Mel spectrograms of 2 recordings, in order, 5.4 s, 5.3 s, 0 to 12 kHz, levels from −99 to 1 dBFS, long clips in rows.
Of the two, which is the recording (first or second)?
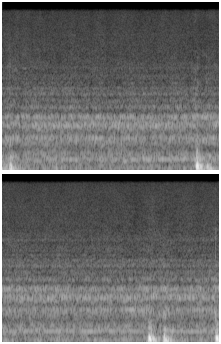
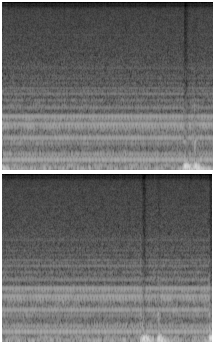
second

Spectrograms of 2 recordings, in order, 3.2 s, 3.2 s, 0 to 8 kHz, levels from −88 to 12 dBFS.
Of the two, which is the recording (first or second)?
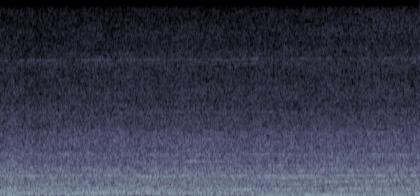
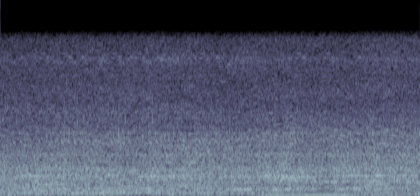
first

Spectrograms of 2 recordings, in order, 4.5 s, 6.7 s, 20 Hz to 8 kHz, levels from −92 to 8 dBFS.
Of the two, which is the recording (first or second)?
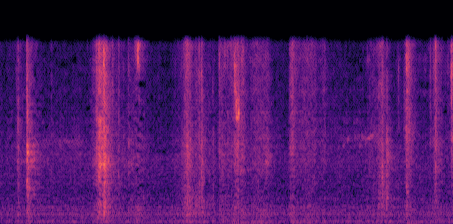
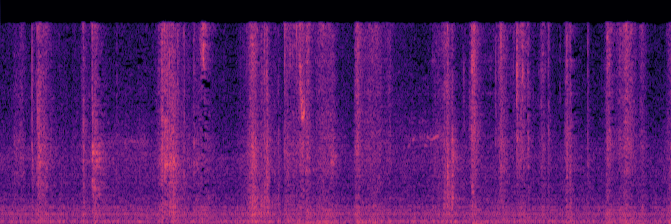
second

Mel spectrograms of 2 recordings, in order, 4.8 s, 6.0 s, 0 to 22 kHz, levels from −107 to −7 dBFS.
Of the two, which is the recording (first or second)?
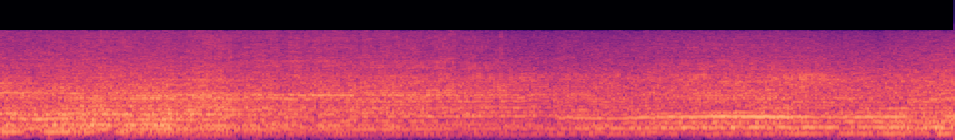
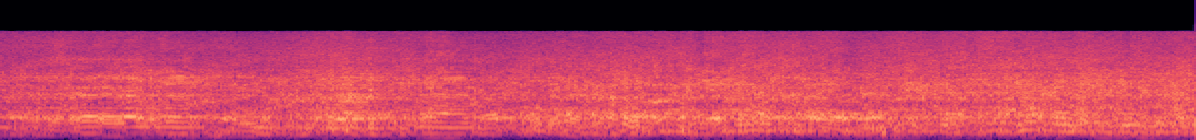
first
